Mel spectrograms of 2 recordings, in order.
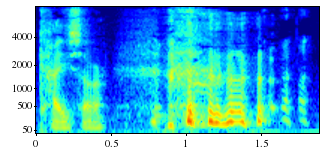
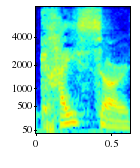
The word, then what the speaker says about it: Caesar: Because most of this video has been spurned off the question, why do you pronounce it Kaiser?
